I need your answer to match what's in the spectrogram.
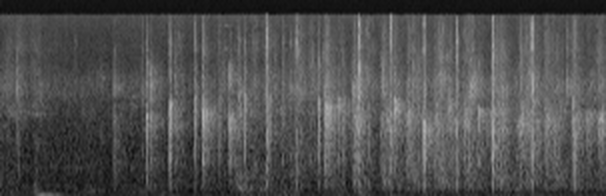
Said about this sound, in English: Thank you for the underwhelming applause. And thank you to the gentleman in the front row who started it all up for me.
